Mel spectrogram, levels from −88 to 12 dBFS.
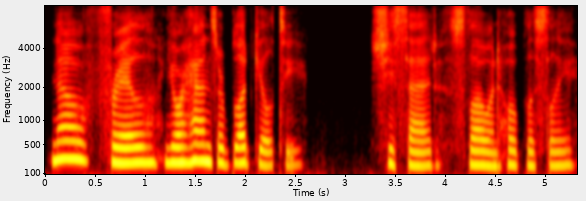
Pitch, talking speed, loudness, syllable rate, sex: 215 Hz, 135 wpm, -17 LUFS, 4.2 syllables/s, female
